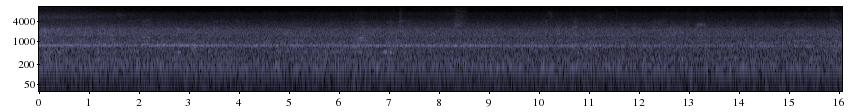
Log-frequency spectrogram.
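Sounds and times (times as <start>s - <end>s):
steady high whine: 0.0s - 7.0s
train equipment humming: 0.0s - 16.0s
underground station noise: 0.0s - 16.0s.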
